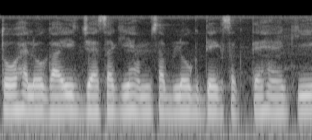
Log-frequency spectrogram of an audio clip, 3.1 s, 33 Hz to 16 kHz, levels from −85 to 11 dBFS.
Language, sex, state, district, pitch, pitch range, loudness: Hindi, male, Uttarakhand, Tehri Garhwal, 115 Hz, 115-120 Hz, -14 LUFS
